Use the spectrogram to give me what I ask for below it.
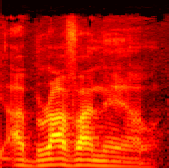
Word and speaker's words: Abravanel: but scholars have suggested it should really be Abravanel which is possibly more accurate from the Spanish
